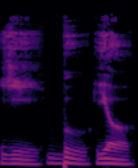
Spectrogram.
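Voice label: "yibuyo", concatenated syllables; Affixing experiment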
